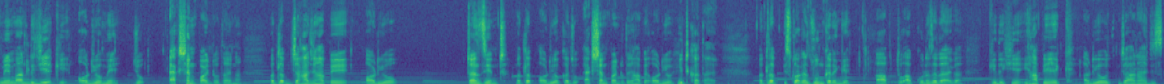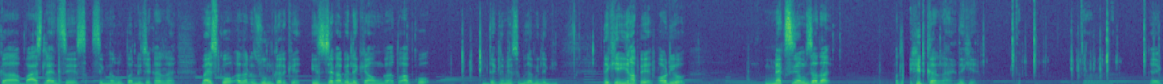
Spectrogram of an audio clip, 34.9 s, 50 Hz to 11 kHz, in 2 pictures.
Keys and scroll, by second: 12.9 t, 20.6 r, 24.4 t, 26.9 t, 32.1 space, 33.5 r, 34.1 space.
